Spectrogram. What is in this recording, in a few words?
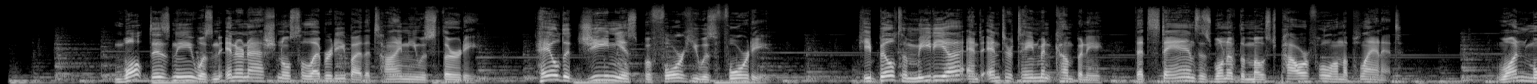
Documentary; Disney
